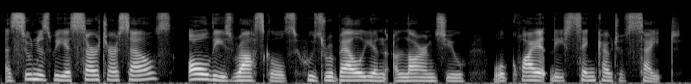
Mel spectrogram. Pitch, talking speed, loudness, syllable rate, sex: 185 Hz, 165 wpm, -17 LUFS, 4.7 syllables/s, female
